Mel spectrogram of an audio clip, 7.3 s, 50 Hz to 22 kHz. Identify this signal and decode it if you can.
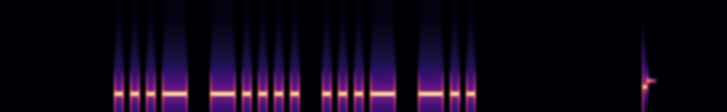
Morse code, heard as a keyed tone, about 15 wpm, 700 Hz. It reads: V6VD
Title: All Cut Numbers - 4-Digit 15wpm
